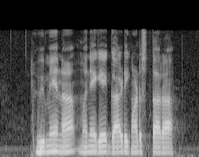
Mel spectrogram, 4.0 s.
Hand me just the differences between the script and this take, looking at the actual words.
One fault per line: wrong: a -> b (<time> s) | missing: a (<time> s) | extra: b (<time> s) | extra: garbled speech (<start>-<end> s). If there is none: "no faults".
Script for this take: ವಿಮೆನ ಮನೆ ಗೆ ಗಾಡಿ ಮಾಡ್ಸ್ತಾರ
no faults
